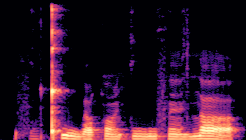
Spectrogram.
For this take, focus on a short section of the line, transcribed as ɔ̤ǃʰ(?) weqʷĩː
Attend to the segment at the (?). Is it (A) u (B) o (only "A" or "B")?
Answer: A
